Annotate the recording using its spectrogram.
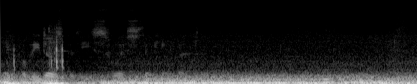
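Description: Steady low rumble of a car's engine and tyres heard from inside the cabin while driving slowly. In the first second or so there are a few short clicks and a brief snatch of voice.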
